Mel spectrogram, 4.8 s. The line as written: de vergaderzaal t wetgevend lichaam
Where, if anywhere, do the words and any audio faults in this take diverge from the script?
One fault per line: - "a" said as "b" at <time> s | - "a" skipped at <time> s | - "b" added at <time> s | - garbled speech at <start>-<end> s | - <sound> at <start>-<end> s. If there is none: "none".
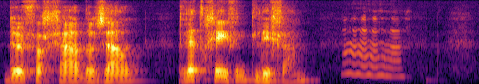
- laugh at 3.4-4.1 s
